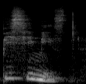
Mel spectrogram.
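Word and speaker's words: пессимист: to the English word PC mist pessimist here ye is not stressed so we will pronounce it as E when e is not stressed pronounce it as e pisimist is a pessimist pessimist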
